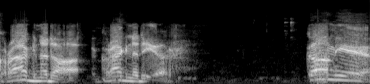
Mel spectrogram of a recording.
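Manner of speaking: booming, loud bellow with mouth stuffed full. Game master voices a huge figure calling out over the music: bellowing with mouth full of meat. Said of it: "it's still got like a mouthful of meat, ... bellows out".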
